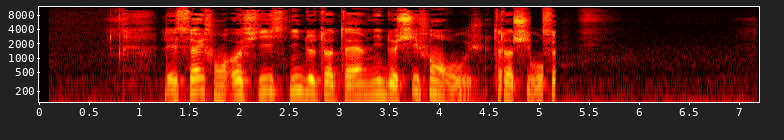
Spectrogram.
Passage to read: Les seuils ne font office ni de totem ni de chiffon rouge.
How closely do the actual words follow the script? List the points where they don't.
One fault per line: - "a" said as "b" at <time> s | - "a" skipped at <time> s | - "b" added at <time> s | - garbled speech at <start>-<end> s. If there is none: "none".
- "ne" skipped at 1.7 s
- garbled speech at 4.5-5.2 s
